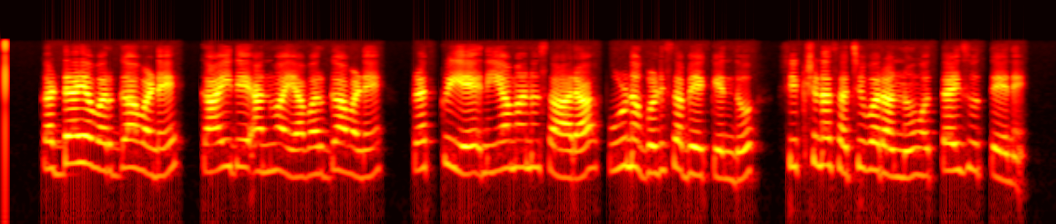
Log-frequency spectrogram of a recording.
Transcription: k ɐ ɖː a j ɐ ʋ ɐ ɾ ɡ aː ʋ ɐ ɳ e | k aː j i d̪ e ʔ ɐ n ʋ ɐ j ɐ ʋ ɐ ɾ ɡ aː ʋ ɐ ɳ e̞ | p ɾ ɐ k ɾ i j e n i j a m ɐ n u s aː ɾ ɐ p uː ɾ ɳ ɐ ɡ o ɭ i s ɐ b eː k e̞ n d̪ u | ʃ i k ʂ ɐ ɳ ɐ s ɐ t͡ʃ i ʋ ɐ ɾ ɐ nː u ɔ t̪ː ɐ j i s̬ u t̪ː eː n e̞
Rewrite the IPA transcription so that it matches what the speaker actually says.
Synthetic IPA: k ɐ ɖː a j ɐ ʋ ɐ ɾ ɡ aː ʋ ɐ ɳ e | k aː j i d̪ e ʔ ɐ n ʋ ɐ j ɐ ʋ ɐ ɾ ɡ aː ʋ ɐ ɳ e̞ | p ɾ ɐ k ɾ i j e n i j ɐ m ɐ n u s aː ɾ ɐ p uː ɾ ɳ ɐ ɡ o ɭ i s ɐ b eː k e̞ n d̪ u | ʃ i k ʂ ɐ ɳ ɐ s ɐ t͡ʃ i ʋ ɐ ɾ ɐ nː u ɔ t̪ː ɐ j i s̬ u t̪ː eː n e̞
